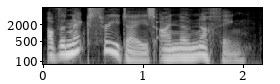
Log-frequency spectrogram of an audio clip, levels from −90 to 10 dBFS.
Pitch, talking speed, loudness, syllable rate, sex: 140 Hz, 220 wpm, -17 LUFS, 4.5 syllables/s, male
